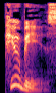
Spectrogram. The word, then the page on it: pubes: British English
